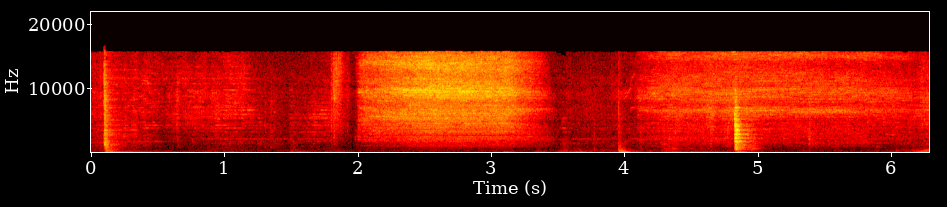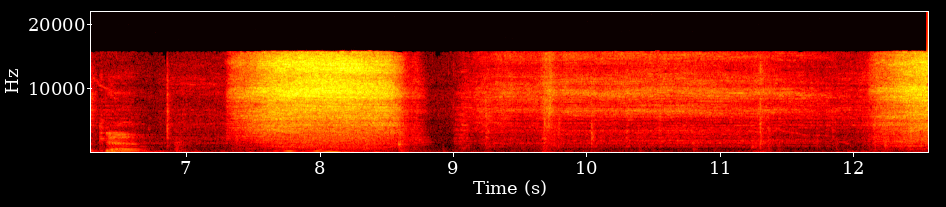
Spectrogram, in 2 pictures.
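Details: Breathy, swelling hisses from a female blood python being handled, one early and a fuller rounded exhale about eight seconds in, mixed with scraping handling sounds and a bit of human speech.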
